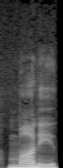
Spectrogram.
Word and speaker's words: mani: Money, two syllables, is associated with dissolving jealousy and releasing attachment to fleeting pleasures.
